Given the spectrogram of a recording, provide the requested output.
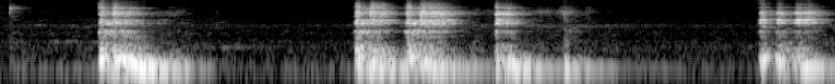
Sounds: Throat clearing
